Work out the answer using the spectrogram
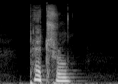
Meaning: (noun) 1. A fluid consisting of a mixture of refined petroleum hydrocarbons, primarily consisting of octane, commonly used as a motor fuel 2. A motor vehicle powered by petrol (as opposed to diesel)
- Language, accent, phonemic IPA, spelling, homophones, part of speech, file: English, UK, /ˈpɛt.ɹəl/, petrol, petrel, noun / verb, En-uk-petrol.ogg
